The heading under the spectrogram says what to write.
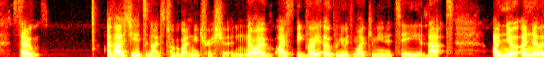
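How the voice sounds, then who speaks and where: A woman with a British accent speaks at a fairly quick pace in an enthusiastic tone, with a medium pitch and ordinary pitch variation. The recording is very clean, with a silent background and a dry, close sound with no echo. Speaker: cat behaviour advisor and show host. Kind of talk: live-streamed interview.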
